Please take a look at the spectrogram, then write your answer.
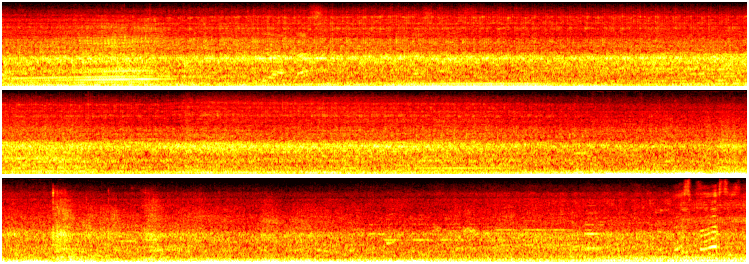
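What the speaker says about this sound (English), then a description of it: "This bus is going to be nice." Bus rolling past at an outdoor spring rod run car show, its engine rumble building and growing louder in the second half, with other vehicle engines idling nearby and people chatting throughout.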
